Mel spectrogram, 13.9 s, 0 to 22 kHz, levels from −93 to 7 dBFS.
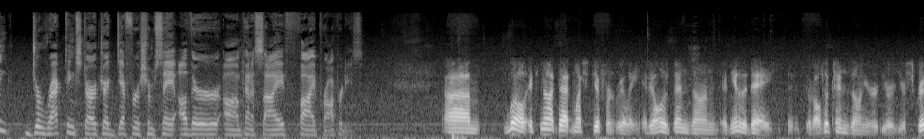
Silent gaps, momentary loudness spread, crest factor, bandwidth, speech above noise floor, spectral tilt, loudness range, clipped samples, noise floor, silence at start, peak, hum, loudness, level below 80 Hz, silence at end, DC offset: none; 17 LU; 18 dB; 15.5 kHz; 26 dB; -5 dB/octave; 11 LU; under 0.1%; -45 dBFS; 0 s; 0 dBFS; none; -19 LUFS; -46 dBFS; 0 s; under 0.1%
